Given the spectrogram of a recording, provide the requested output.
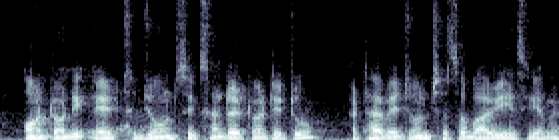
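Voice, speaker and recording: At a moderate pace, a man speaks in a calm tone at medium pitch with fairly even intonation, against noticeable background noise. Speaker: teacher. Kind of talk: classroom lesson reading with translation.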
